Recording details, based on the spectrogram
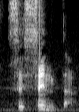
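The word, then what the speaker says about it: sesenta: And that prefix and pronunciation of this number is cea. Centa 60 is centa.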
